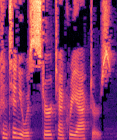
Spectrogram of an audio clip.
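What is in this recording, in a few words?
"continuous stirred tank reactors", English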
